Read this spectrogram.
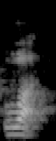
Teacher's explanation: दांत और ओठ से बोला जाने वाला वर्ण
